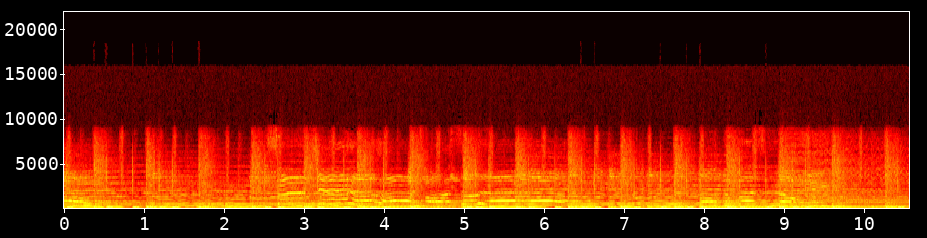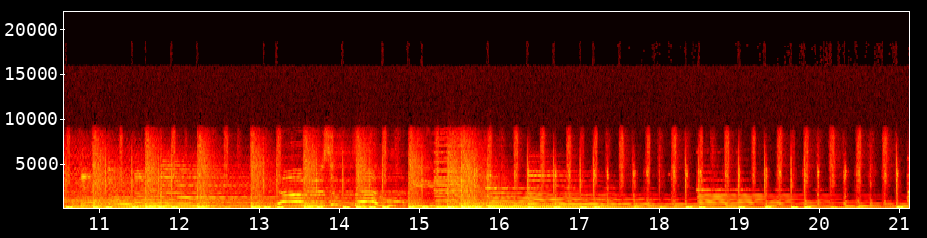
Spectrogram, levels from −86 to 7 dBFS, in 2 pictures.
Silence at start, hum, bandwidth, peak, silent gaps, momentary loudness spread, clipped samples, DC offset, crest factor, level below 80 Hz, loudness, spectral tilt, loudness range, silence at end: 0 s; none; 9.4 kHz; -2 dBFS; none; 7 LU; under 0.1%; under 0.1%; 16 dB; -22 dBFS; -18 LUFS; -5.5 dB/octave; 5 LU; 0 s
